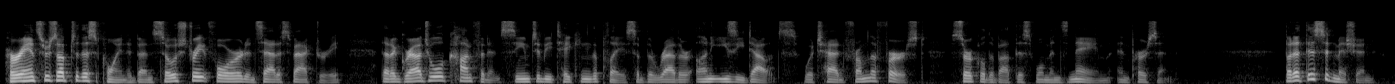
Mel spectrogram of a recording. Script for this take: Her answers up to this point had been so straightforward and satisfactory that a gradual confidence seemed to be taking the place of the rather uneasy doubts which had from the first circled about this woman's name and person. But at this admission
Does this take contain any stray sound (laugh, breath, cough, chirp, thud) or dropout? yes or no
no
